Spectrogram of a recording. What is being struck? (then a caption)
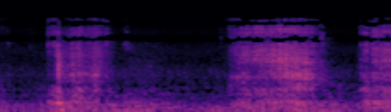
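Kinetic sand in a plastic tray. A thin pointed tool is dragged through pressed kinetic sand with shape imprints in a plastic tray, cutting lines with fingertips near the surface. Three soft, bright, hissy scraping passes are heard, the middle one longest, over a faint low rumble.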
